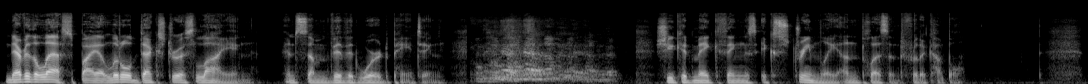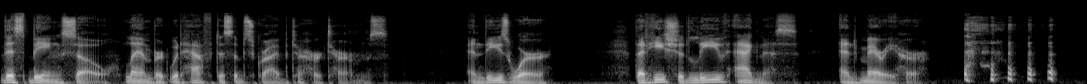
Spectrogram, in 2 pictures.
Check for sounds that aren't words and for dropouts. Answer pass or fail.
fail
